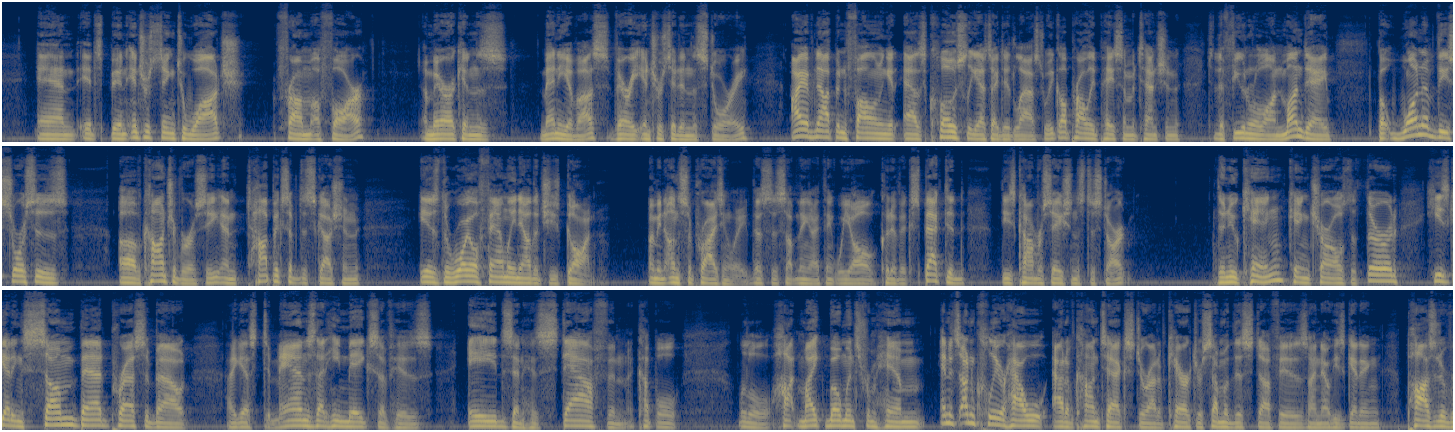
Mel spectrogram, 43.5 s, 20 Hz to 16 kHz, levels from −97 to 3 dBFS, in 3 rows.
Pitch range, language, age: 105-130 Hz, English, 30-49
